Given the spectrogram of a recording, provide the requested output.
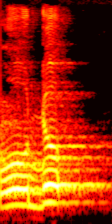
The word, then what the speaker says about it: وضوء: Nih makanya saya sampaikan di sini ya furudul wudu sama dengan arkanul wudu. Dia juga isinya. Wahwa, dan dia wudu maksudnya ya bidomil wawi, wawunya didomakan, wawunya didomakan, wudu.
